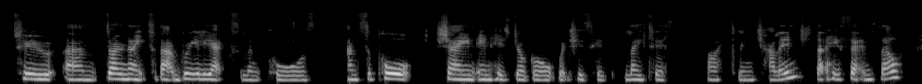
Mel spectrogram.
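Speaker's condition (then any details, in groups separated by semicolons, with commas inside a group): No condition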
